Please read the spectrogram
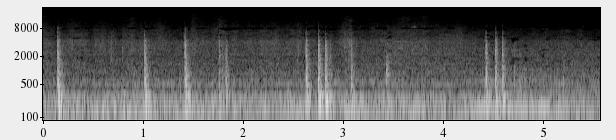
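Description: Irregular sharp metallic clicks and knocks as a gloved hand works the clamp on an Airbus A320 galley water filter housing, several close together about two and a half to three seconds in, over a steady low hum.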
